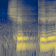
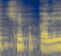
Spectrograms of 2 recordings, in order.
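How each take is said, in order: First: "छिपकली" with short i after k, chhipkilī; higher-pitched "छिपकली" mispronounced with ki for ka; wrong pronunciation. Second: "छिपकली" with a after k, chhipkalī; "छिपकली" drawn out, clear ka in the middle; correct pronunciation. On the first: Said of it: "नहीं होता है". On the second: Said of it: "होता है". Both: Shown as a demonstration.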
